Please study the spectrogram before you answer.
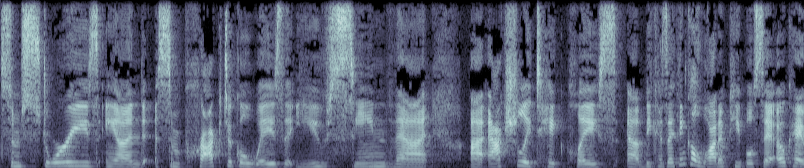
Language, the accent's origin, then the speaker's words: English; Colorado, United States; there are a lot of people, myself included, who are natives of Colorado, who've been there our whole lives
